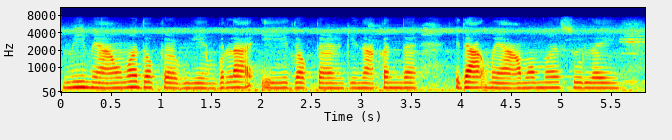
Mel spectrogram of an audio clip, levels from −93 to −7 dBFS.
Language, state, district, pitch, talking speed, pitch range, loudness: Manipuri, Manipur, Imphal West, 200 Hz, 125 wpm, 195-210 Hz, -19 LUFS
